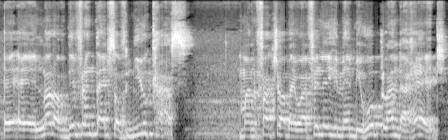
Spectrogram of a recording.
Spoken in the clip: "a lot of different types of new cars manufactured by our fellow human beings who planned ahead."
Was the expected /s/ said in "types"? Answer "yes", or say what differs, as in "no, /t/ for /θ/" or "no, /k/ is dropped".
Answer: yes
